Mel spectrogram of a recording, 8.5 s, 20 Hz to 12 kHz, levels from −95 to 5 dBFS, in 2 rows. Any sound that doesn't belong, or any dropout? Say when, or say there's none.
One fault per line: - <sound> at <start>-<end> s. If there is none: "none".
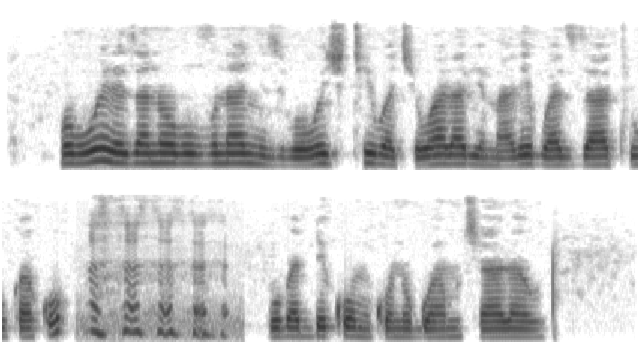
- laugh at 4.8-5.8 s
